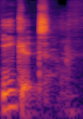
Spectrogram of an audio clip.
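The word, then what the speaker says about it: Eget: Egget. Spelt differently. Like the bird. That's Egret. Do you know what Adam Egert has in common with a guitar player? Adam Egget has in common with a guitar player.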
